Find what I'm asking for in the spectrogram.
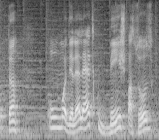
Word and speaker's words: Tang: Uma curiosidade sobre o TAN é que se escreve TANG, mas aqui a BID vai abolir a letra G. A BID garante que não é por causa daquele suco em pó que a gente bebia, famoso lá nos anos 80 e 90. Mas sim porque na pronúncia em mandarim não se fala o G mesmo, é TAN.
